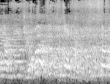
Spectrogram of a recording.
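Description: Several people talking over one another in a large hall: indistinct chatter with no single clear voice.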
